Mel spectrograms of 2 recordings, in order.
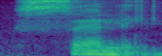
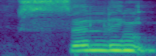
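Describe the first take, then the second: First: Low quiet term. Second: Selling pitched up high as a fresh start; high repeat. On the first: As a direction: drop the word low and soft, falling. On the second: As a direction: lift Selling high to open the explanation. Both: Shown as a demonstration. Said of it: "We also have the next term".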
